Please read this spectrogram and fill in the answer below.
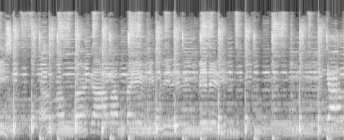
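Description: Forró band music, an instrumental passage without vocals, with a steady drum beat under melodic lead instruments.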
